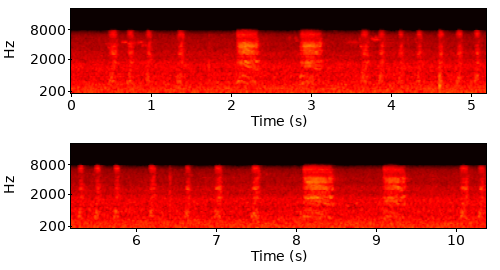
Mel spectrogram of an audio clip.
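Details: Squirrel on a balcony making lots of noise for no known reason: rapid dry ticking clicks run throughout, broken by louder harsh rasping bursts near two, three, eight and nine seconds, over steady background hiss.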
